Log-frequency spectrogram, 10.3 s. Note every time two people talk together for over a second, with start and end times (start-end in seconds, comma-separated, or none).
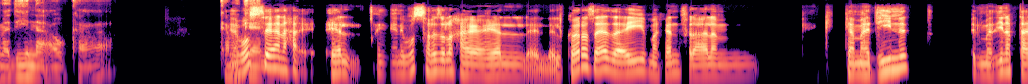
none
